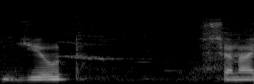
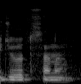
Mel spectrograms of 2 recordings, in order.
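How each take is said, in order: First: ज्योत्सना slowly split, "jyot", pause, "sna"; correct pronunciation. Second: ज्योत्सना run together as "jot-sana"; wrong pronunciation. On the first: Teacher gives the right form, ज्योत्सना slowly in parts. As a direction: break ज्योत्सना in two and stretch it. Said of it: "ये शुद्ध है". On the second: Teacher voices the error, unbroken ज्योत्सना. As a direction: say ज्योत्सना at normal speed as the error. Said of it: "ना कि ये". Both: Shown as a demonstration.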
